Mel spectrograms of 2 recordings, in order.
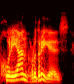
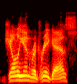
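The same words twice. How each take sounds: First: The name is said with a Latin accent. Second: The name is said with an American accent. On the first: "with a Latin uh, pronunciation" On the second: "American pronunciation"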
